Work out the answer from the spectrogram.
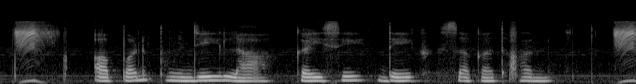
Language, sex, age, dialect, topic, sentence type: Chhattisgarhi, female, 25-30, Western/Budati/Khatahi, banking, question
